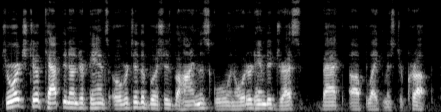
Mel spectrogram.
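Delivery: ordinary delivery, nothing marked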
